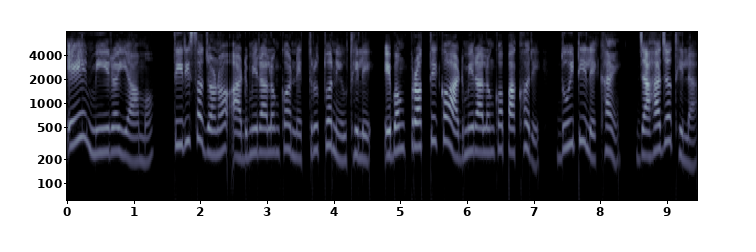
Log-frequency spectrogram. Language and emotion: Odia, neutral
